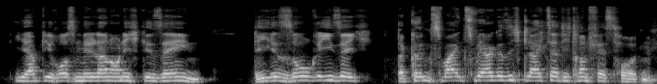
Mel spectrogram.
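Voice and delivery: pushy, high, insistent barker's patter, on and on. Game master voicing a colorfully dressed person calling across to another ship, calling out insistently.

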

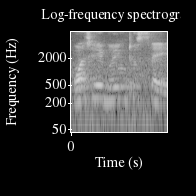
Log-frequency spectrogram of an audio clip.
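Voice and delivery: ordinary talk, nothing marked

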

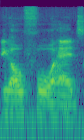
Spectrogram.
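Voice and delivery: ordinary delivery

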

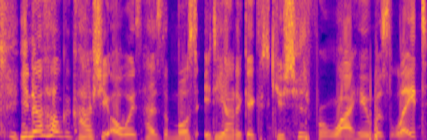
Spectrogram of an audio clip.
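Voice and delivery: plain reading voice

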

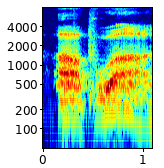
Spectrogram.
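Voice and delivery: exclaiming loudly, spitting the words out. The doctor sips from the cup and spits it out; crying out while spitting. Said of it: "S'écria-t-il en recrachant".

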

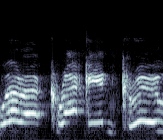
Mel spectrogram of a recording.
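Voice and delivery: said with a laugh. Kelly, after Jack is told he can stay with the pack, speaks laughing. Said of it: "laughed Kelly".

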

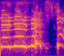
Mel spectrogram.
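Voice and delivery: panicked, frantic delivery.

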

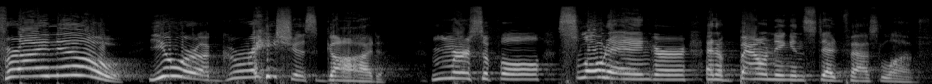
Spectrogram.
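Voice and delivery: very loud, high, put-on whiniest whine. Retelling what he bitterly said to God, mock-whiny tone. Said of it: "he says in the whiniest tone".

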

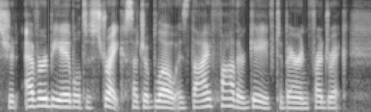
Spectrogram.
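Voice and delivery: ordinary delivery

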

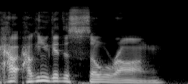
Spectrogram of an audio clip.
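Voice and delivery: ordinary talk

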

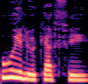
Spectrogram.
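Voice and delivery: ordinary talk, nothing marked

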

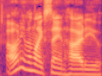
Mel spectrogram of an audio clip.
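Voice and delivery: normal talking voice

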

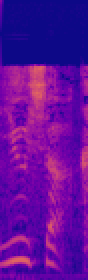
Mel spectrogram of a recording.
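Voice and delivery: computer voice-assistant, text-to-speech style. Streamer retells a chat message read into their ear, in Siri voice. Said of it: "But like in the Siri voice".

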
